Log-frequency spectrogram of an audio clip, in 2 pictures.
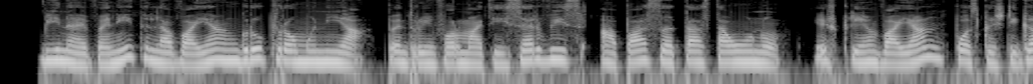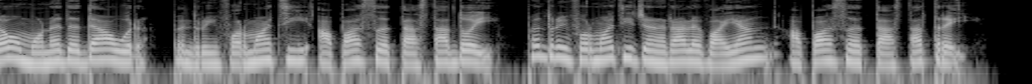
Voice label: Romence Kadin, romence seslendirme

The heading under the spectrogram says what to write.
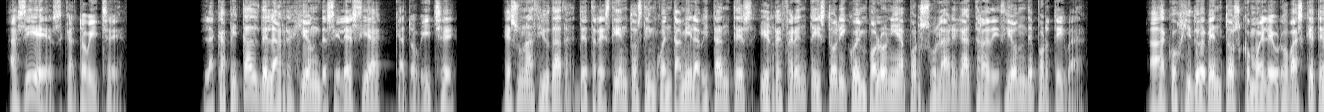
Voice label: Ispanyolca Erkek

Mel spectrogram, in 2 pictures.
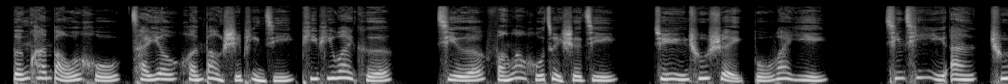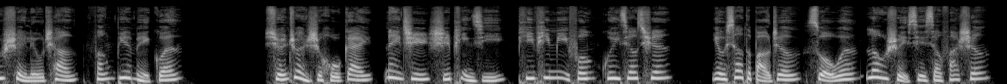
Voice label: Cince Kadin Mandarin Cin Simplified; pekin seslendirme

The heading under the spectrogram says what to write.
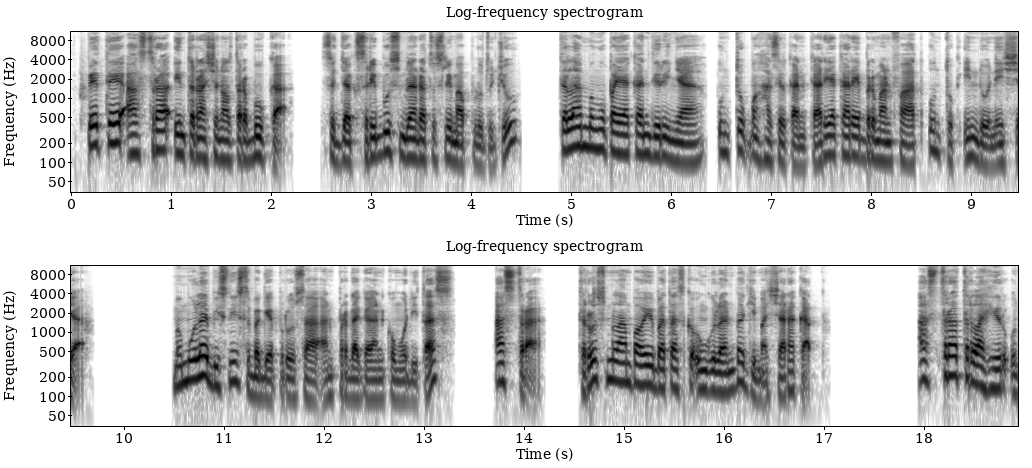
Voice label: Endonezce Erkek; seslendirme

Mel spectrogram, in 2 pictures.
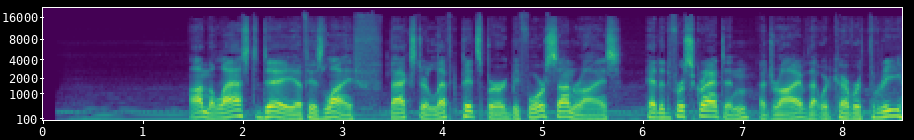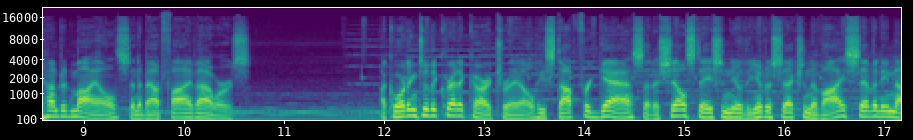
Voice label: Amerikan Ingilizcesi Erkek; seslendirme

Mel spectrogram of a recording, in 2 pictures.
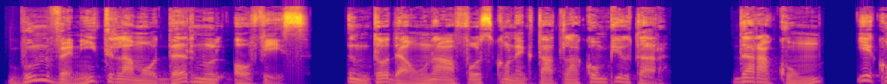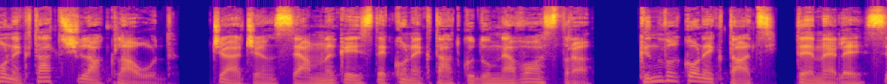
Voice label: Romence Erkek, seslendirme; erkek sesler

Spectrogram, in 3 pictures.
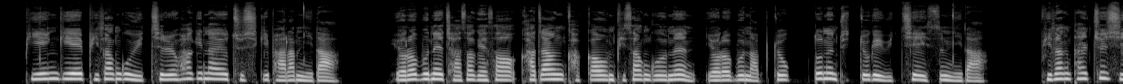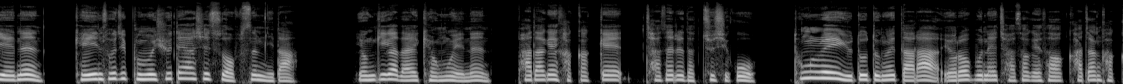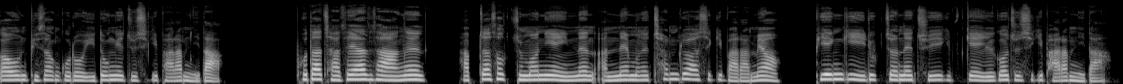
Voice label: Korece Kadin, seslendirme; kadin sesler

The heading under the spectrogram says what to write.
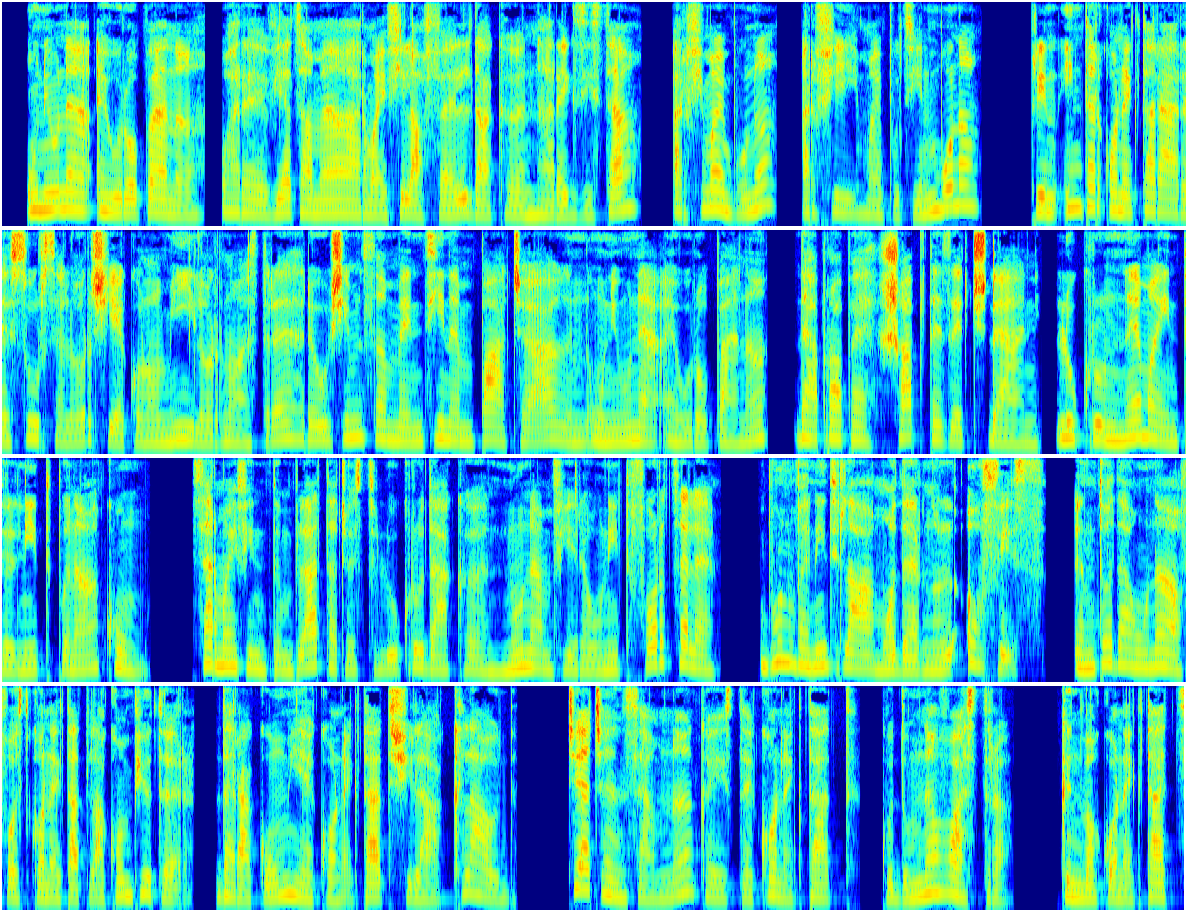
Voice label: Romence Kadin, seslendirme

